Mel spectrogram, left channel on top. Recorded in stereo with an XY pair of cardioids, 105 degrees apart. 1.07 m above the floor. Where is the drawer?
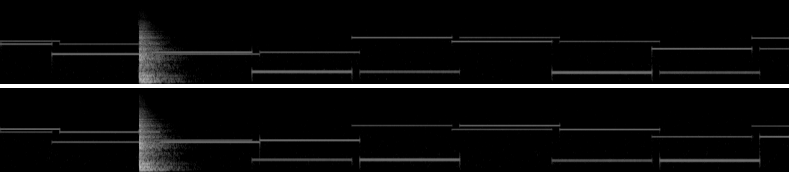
35° right, 0.7 m.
